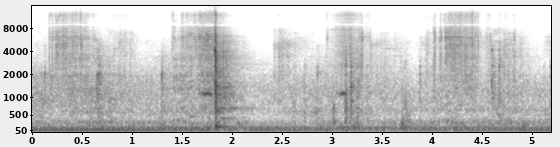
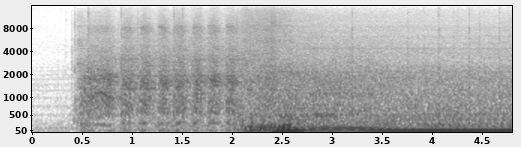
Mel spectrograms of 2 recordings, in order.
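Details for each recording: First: 1989 Honda Prelude engine with valve cover and spark plugs off, turned slowly by hand through the compression cycle: a couple of sharp, isolated taps over a faint hum. Very poor valve lash is suspected. Valve train tapping. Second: 1989 Honda Prelude after fixing a wiggling cam gear, started without cooling fans: short crank, clean start, steady even idle with slight ticking considered normal, no misfire or knock; sounds healthy.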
